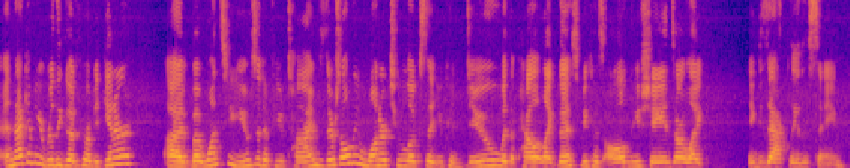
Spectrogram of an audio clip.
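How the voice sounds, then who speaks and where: Young woman rambling on her live stream, kinda high voice, says like a lot. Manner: chatty and rambling, heavy use of "like". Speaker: beauty vlogger hosting a live stream. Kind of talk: casual live-stream chat about makeup.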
